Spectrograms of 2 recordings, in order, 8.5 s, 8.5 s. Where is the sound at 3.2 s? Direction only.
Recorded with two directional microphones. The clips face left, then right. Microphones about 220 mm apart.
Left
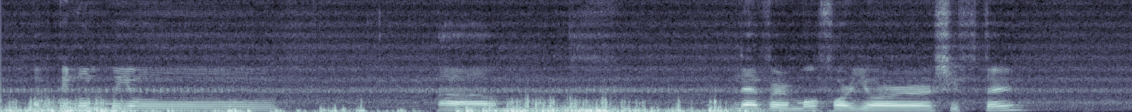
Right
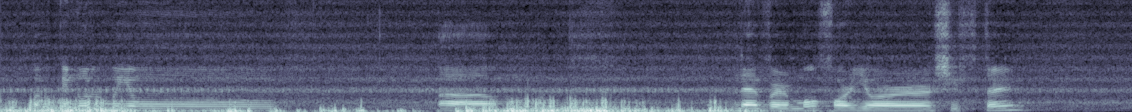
20° left (ahead or behind).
